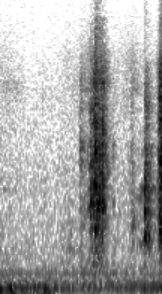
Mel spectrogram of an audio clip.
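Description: A quiet room, broken by two brief soft rustling noises, one about a second in and one near the end.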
